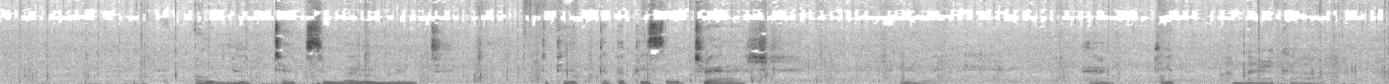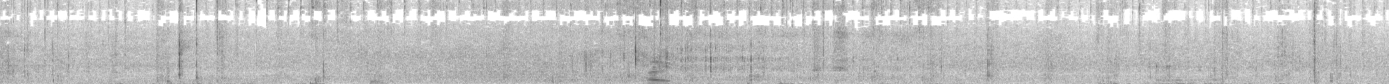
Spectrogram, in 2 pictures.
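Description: A bicycle frame rattles over bumps.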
